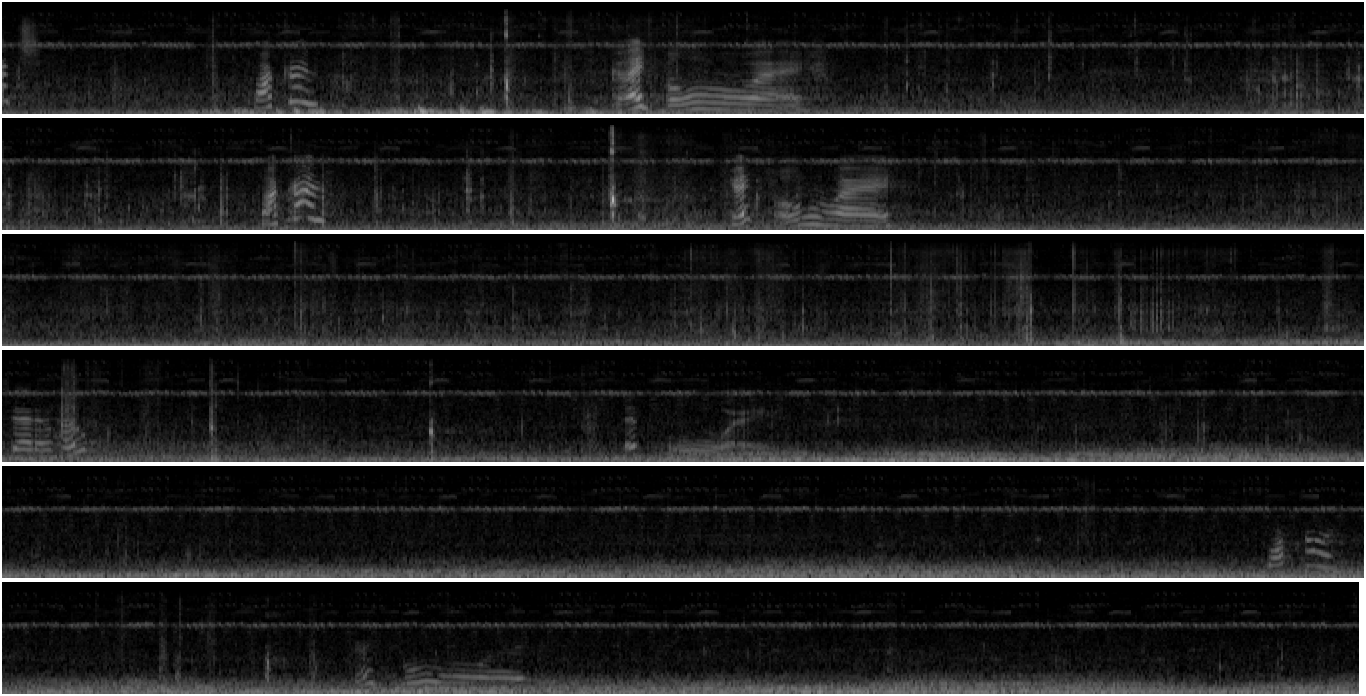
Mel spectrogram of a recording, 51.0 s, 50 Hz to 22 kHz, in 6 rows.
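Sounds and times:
insects trilling: 0.0s - 51.0s.

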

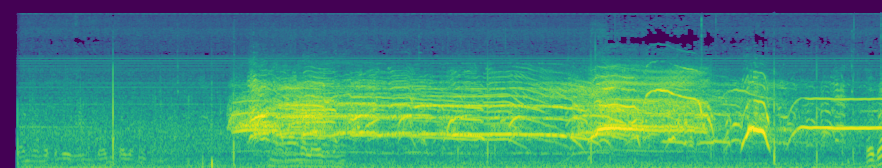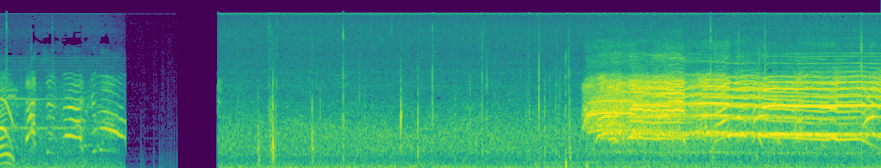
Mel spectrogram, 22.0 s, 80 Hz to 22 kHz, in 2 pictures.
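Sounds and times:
fielders shouting together: 2.8s - 10.0s, 18.3s - 22.0s.

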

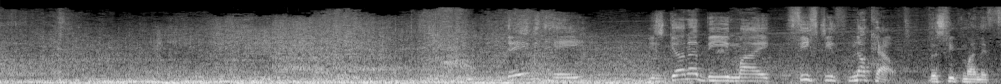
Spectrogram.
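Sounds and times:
deep rumbling drone: 0.0s - 9.3s.

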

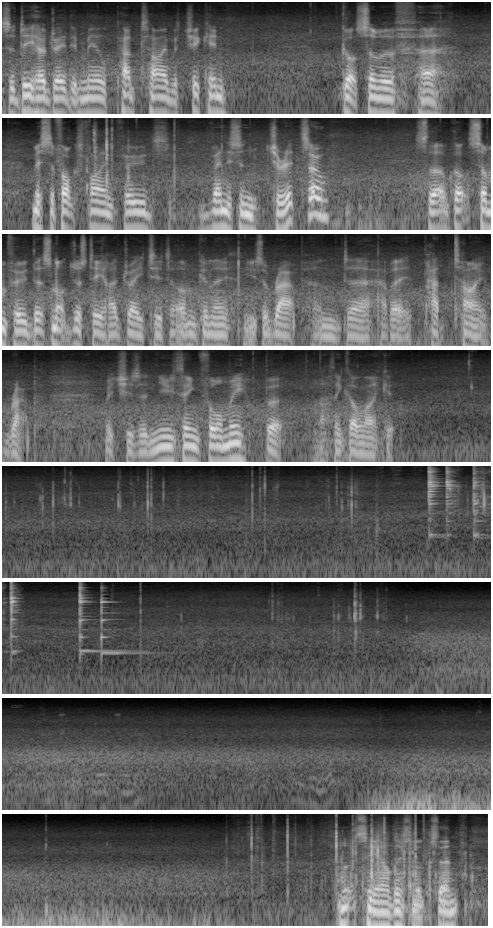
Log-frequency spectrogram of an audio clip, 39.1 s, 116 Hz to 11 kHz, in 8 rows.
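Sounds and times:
metal clinking on enamel mug: 23.8s - 26.1s
wind on microphone: 28.4s - 36.7s.

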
